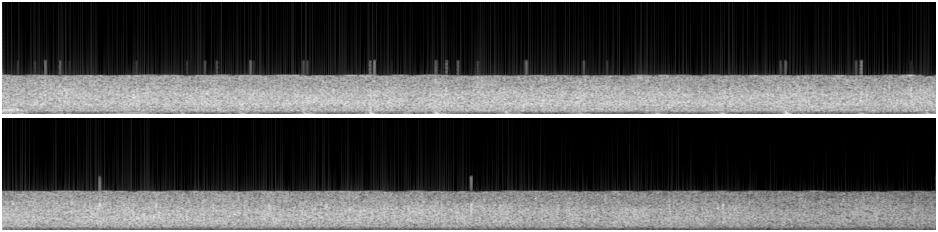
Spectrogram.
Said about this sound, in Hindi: अब ये तो मुरली पूरी हो गई, एक बार जोर से अपने को मालाधारी समझ के ताली बजाओ।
